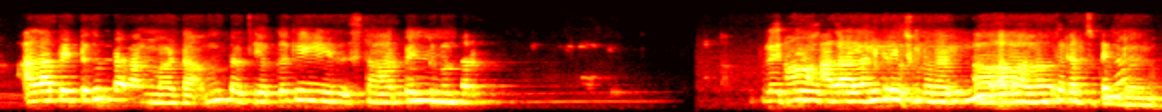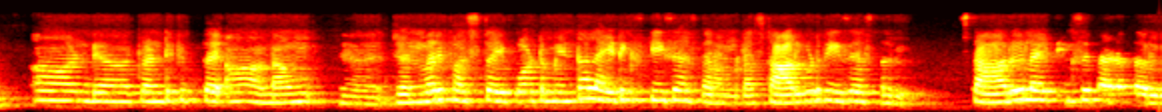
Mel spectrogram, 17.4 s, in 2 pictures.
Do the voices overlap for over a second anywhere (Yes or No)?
Yes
